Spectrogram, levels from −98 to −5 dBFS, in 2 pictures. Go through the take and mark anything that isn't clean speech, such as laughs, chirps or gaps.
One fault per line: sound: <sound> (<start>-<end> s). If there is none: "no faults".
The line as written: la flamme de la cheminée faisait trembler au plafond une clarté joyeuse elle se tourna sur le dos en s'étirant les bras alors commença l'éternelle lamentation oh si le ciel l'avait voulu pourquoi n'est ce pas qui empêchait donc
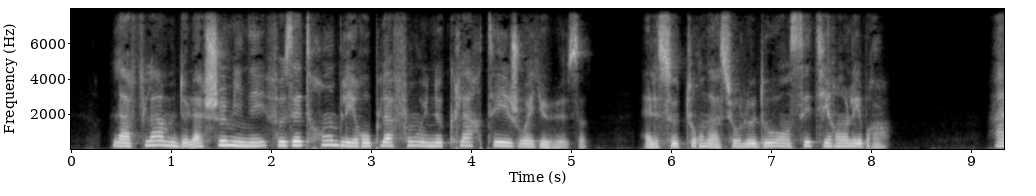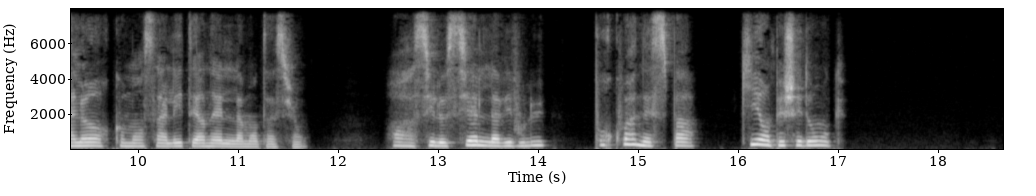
no faults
